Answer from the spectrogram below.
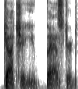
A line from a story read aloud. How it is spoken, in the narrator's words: he muttered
